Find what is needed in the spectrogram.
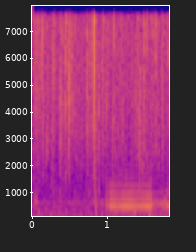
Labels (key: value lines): label: biophony, croak
recorder: SoundTrap 500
